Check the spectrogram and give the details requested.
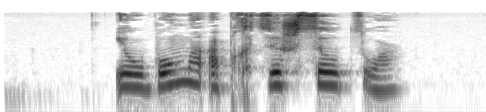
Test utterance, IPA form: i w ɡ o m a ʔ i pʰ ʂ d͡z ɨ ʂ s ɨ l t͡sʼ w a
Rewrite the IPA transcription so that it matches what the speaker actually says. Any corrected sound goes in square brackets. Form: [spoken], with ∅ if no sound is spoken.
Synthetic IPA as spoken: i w [b] o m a ʔ [a] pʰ [χ] d͡z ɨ ʂ s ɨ l t͡sʼ w a

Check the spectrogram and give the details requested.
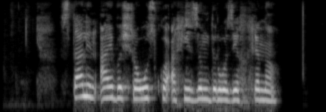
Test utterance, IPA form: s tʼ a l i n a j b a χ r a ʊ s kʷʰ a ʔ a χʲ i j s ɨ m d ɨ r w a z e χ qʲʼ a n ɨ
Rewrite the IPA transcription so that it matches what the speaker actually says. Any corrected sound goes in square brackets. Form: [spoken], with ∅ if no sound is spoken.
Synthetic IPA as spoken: s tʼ a l i n a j b a [ʃ] r a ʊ s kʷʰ a ʔ a χʲ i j [z] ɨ m d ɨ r w a z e χ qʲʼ a n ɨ

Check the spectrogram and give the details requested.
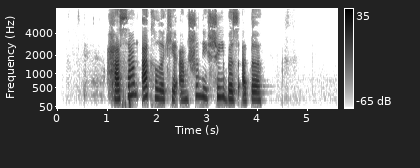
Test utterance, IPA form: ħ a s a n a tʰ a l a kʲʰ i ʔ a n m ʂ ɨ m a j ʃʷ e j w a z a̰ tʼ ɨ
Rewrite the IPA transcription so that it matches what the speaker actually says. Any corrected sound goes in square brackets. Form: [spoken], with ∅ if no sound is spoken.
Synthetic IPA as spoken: ħ a s a n a [kʰ] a l a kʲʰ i ʔ a [∅] m ʂ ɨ [n] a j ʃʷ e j [b] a z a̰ tʼ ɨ

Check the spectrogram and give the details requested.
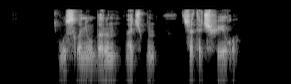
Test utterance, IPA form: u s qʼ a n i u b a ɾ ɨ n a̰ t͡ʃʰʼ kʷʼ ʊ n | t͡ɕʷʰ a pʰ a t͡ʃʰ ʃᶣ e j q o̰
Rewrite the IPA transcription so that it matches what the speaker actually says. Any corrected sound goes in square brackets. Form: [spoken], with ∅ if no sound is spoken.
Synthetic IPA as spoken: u s qʼ a n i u b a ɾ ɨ n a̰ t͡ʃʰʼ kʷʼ ʊ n | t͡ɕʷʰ a [tʰ] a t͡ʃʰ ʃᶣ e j [qʼ] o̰

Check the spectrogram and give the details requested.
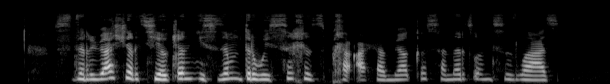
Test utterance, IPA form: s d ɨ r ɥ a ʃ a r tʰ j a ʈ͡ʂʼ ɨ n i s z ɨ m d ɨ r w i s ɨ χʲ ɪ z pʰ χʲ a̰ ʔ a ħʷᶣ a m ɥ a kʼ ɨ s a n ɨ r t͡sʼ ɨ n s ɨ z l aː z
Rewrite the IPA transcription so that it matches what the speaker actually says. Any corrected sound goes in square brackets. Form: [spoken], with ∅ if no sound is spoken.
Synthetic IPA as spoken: s d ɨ r ɥ a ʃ a r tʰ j a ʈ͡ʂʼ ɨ n i s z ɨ m d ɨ r w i s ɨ χʲ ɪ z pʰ χʲ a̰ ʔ a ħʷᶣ a m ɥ a kʼ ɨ s a n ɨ r t͡sʼ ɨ n s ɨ z l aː z

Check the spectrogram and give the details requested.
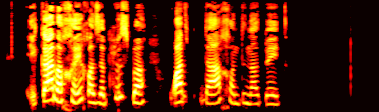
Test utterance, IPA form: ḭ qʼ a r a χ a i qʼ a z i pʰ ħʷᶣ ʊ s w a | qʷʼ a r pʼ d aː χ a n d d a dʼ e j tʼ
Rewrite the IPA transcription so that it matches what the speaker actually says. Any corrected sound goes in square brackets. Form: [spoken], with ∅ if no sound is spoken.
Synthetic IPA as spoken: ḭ [kʼ] a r a χ a i qʼ a z [a] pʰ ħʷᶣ ʊ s [b] a | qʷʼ a r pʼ d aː χ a n d [n] a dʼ e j tʼ

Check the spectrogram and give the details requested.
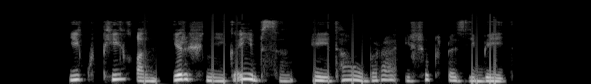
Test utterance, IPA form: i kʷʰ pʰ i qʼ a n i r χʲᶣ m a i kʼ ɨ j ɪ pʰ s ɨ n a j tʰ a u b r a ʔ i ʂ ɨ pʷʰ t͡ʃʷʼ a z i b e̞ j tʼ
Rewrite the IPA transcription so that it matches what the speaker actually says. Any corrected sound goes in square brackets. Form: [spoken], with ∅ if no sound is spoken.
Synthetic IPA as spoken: i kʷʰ pʰ i qʼ a n i r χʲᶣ [n] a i kʼ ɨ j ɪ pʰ s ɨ n [e] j tʰ a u b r a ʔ i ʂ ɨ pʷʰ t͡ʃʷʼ a z i b e̞ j tʼ

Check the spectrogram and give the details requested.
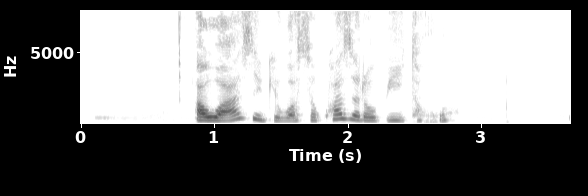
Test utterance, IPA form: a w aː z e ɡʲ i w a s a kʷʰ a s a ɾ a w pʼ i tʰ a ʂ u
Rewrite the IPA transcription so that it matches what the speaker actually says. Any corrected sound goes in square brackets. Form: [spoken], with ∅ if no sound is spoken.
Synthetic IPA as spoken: a w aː z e ɡʲ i w a s a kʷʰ a [z] a ɾ a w pʼ i tʰ a [χ] u

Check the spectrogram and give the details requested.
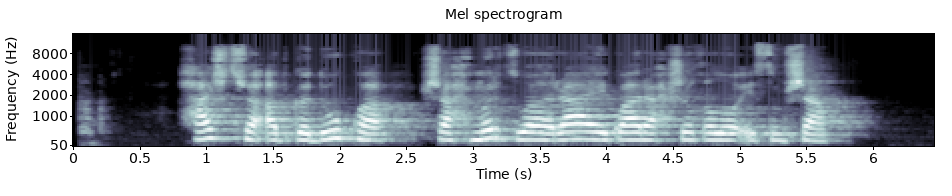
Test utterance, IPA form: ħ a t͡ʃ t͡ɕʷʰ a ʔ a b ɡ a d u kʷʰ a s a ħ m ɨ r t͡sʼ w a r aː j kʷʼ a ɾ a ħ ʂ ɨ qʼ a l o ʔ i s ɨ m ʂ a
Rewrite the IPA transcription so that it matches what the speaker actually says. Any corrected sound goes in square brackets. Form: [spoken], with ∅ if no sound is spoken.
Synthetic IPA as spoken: ħ a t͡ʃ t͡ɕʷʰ a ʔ a b ɡ a d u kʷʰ a [ʂ] a ħ m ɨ r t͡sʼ w a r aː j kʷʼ a ɾ a ħ ʂ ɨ qʼ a l o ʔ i s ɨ m ʂ a

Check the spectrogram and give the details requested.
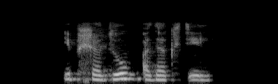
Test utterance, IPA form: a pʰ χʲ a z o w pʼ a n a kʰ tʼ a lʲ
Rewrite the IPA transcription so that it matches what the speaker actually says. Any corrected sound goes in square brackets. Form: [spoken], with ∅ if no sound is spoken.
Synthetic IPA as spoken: [i] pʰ χʲ a [d͡z] o w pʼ a [d] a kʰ tʼ [i] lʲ

